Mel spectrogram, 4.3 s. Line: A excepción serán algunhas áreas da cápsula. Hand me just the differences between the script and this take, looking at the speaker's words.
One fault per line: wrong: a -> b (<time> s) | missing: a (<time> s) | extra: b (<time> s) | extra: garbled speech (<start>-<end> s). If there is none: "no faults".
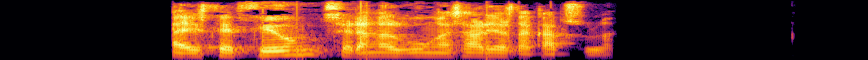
no faults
